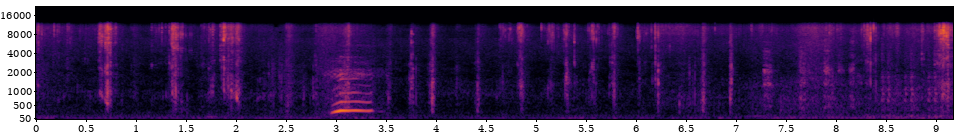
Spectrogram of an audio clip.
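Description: Close-up mouth sounds of someone chewing and biting a pan-fried pig-blood and buckwheat pancake, with many small wet clicks. About three seconds in there is one short voiced sound, the loudest moment.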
